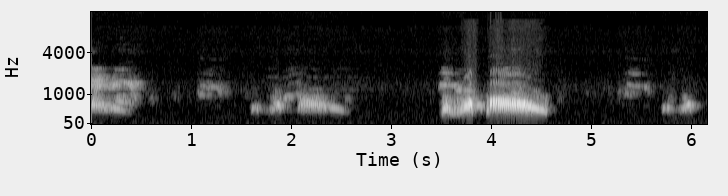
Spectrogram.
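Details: Decoy spotted dove in the 'giọng sấm bầu' style, used to lure wild doves: soft low coo notes, a pause, then a loud rough two-part coo with a long drawn ending.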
